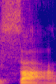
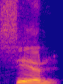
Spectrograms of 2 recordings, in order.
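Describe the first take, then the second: First: The word is said without any trilled r. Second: The word is said with a nasal uvular trill. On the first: The speaker calls it wrong. "some people will say sa, but it's not sa" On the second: The speaker calls it right. "this is a a nasalized uvular trill"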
